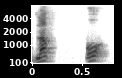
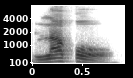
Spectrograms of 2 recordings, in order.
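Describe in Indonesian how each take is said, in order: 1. Bunyi q ditahan sebelum vokalnya muncul. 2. Bunyi q langsung dilepas ke vokal. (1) "Tidak ditahan, tidak lak o" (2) "tapi langsung lako"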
